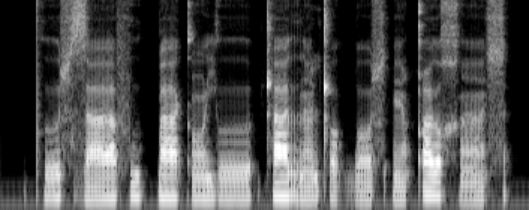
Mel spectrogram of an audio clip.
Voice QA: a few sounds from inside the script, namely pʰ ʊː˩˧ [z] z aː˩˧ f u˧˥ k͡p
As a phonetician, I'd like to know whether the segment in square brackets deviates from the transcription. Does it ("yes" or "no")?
yes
